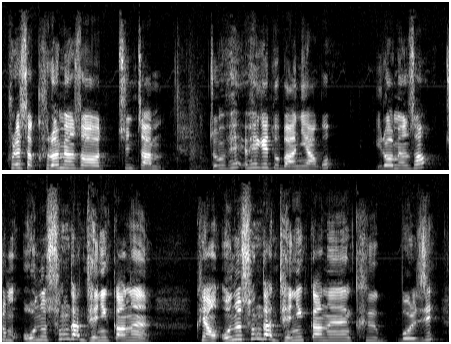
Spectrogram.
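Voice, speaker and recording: A woman's voice: high voice, normal speed, sharp tone. A woman in her thirties giving a rambling church testimony, with many fillers and restarts. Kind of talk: spontaneous testimony talk. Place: church gathering.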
